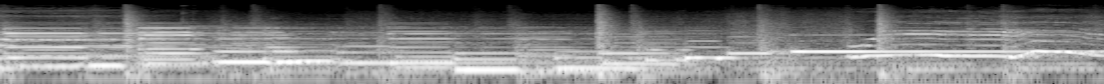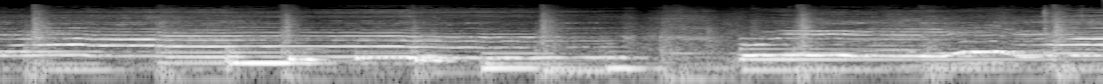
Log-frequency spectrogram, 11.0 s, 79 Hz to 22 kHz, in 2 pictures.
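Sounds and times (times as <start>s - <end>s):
drum kit playing: 0.0s - 11.0s
electric guitars: 0.0s - 11.0s.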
